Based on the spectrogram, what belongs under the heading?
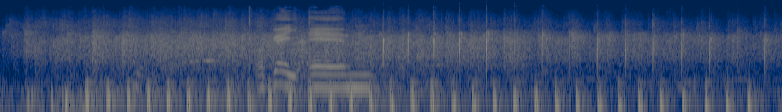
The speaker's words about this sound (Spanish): Aplausos, por favor.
